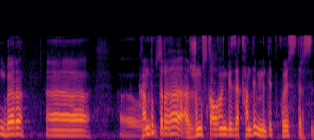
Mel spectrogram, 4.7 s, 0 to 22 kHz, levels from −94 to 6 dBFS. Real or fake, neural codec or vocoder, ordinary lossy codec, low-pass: real; none; none; none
